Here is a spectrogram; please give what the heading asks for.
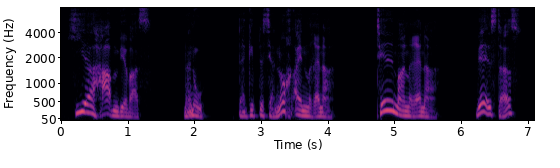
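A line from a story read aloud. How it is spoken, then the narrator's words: Stern. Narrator (German): sagt Nikolaus Simon jetzt streng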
